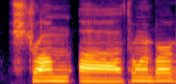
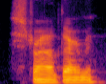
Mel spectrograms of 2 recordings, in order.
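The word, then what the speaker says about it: Strom Thurmond: Uh Strum uh Thornberg or however you pronounce his name. Strom Thurman.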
